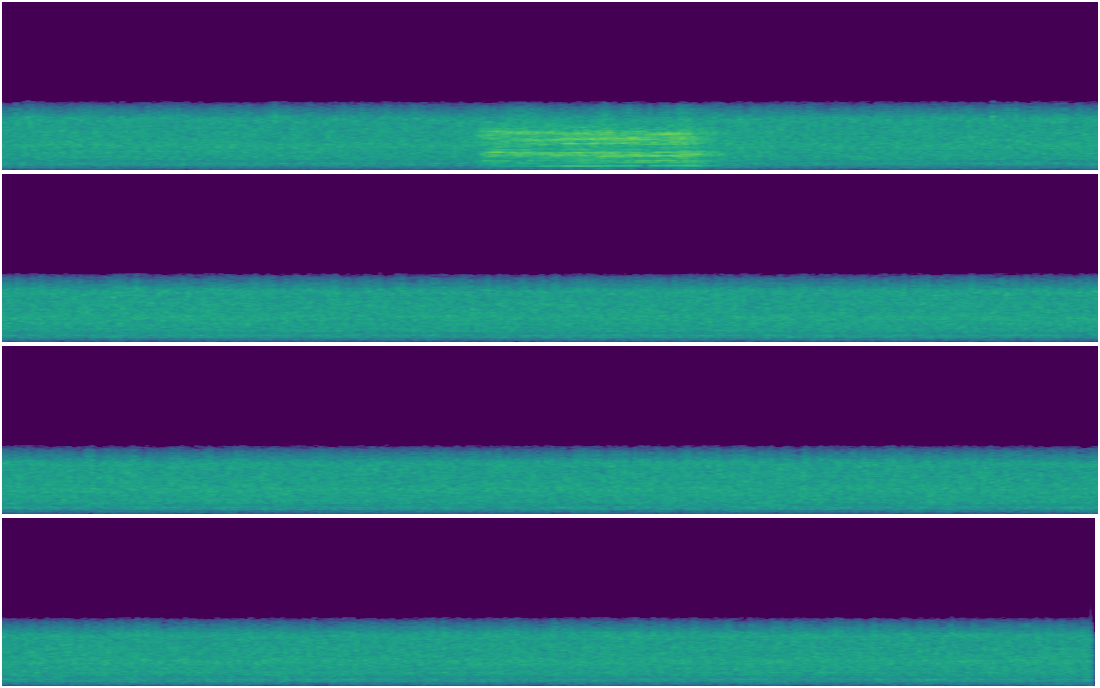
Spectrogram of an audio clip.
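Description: Steady hiss, broken a few seconds in by one loud, drawn-out pitched call about a second and a half long, with a slightly wavering pitch.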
